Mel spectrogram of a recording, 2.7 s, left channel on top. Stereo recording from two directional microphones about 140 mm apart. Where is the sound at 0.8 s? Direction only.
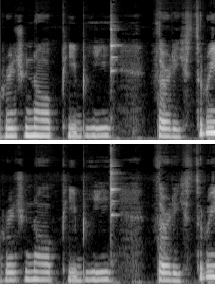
20° left (ahead or behind).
